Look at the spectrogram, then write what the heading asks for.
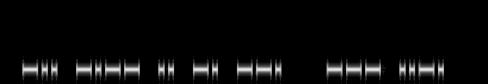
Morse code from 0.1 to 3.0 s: DYING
